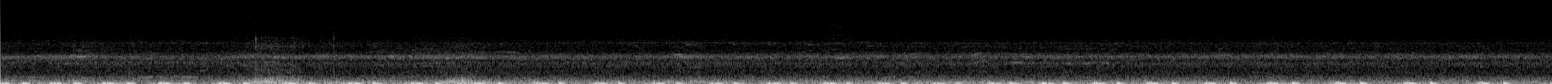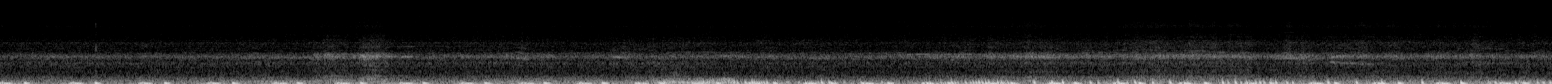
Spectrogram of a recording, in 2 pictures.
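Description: Wind buffeting an action camera's microphone: an uneven low rumble with frequent thumps. Behind it runs a steady high-pitched hum.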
